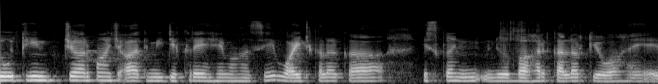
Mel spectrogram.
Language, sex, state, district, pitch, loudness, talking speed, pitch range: Hindi, female, Bihar, Patna, 165 Hz, -18 LUFS, 175 wpm, 160-180 Hz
